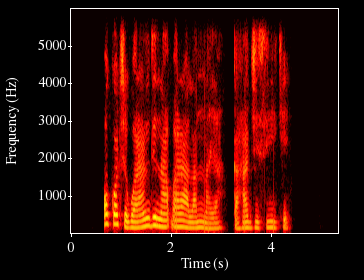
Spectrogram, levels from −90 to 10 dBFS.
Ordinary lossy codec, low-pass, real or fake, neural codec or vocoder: Opus, 32 kbps; 5.4 kHz; real; none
